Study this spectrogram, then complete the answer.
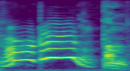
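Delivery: booming score done by mouth; imitated film music. Describing the scene's music, imitated booming score. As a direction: mouth the dramatic music with thumping beats. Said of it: "the music is like".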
